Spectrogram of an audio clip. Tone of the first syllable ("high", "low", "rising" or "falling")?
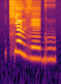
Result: falling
